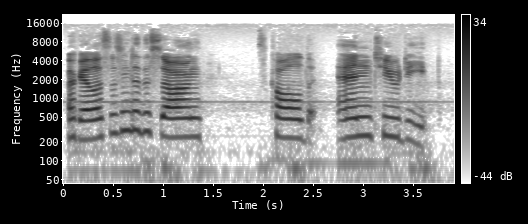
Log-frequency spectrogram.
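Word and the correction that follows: N 2 Deep: In Too Deep. It's an N. – Yeah, I know, but like, it's pronounced in.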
